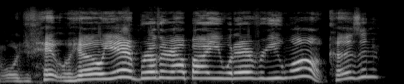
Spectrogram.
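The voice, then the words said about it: Stereotypical Southern accent. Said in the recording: “super uh, stereotype like Southern accent”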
